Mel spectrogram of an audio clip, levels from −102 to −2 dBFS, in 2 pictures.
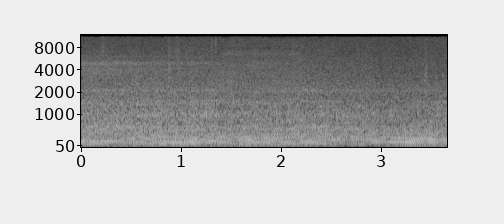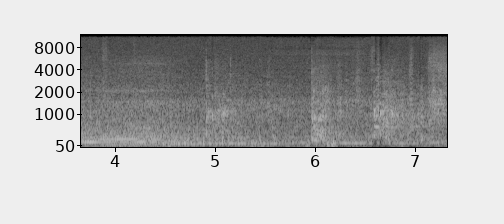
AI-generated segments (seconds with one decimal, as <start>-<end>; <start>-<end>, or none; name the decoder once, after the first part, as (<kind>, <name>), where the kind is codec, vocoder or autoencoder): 1.4-2.2 (autoencoder, DAC-VAE); 5.6-6.5

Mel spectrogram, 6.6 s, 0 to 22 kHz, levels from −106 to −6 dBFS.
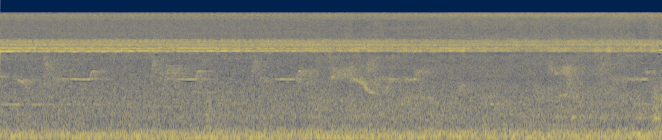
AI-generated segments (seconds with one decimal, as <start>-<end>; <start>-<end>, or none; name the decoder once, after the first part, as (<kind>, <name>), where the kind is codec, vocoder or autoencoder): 3.1-6.6 (autoencoder, DAC-VAE)

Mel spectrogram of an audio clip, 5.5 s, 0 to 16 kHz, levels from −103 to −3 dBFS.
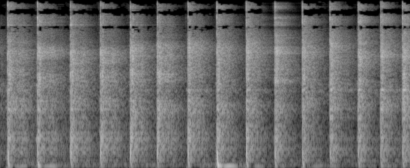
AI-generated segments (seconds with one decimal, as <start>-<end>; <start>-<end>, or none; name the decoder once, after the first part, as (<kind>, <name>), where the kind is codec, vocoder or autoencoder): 3.5-4.0 (autoencoder, DAC-VAE)

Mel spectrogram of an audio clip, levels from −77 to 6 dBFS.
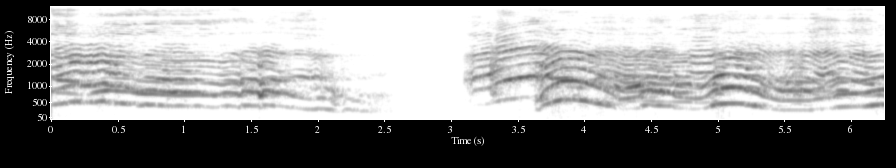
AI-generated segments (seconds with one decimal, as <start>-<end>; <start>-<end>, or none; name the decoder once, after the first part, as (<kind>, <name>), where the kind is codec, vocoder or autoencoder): none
